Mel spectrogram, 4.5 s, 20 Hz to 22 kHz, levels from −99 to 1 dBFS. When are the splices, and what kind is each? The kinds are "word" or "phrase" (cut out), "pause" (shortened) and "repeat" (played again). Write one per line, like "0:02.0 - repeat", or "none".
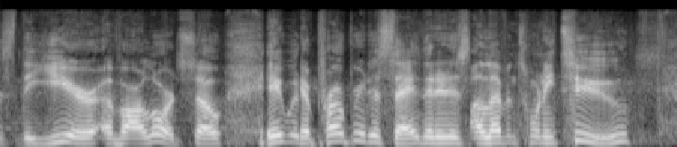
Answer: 0:02.0 - word
0:03.1 - word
